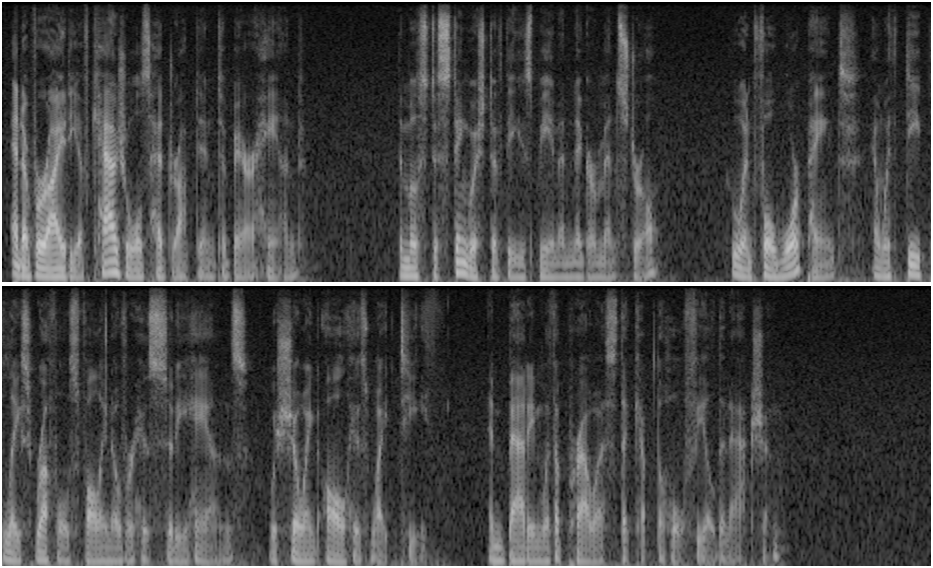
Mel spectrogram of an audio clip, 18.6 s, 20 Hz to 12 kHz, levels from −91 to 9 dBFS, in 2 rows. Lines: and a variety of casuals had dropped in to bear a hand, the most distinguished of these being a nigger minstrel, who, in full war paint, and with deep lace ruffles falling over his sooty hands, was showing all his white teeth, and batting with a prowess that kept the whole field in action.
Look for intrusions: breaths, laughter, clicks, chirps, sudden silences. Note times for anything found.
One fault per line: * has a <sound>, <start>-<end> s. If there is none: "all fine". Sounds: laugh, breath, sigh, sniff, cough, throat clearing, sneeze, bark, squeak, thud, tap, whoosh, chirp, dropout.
all fine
